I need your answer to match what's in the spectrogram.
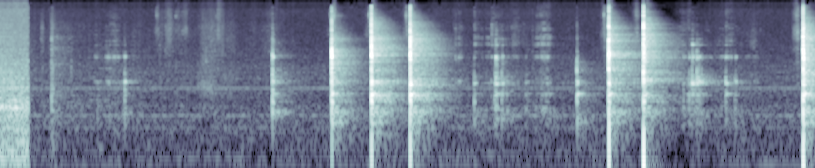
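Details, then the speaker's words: Car hauler trailer hub grease seal being hammered in during bearing repack; soft dull taps while the seal slides down, then sharp solid whacks once it seats against the bearing; grease seal fully seated. "you can hear the noise of me hitting it suddenly changed to a lot harsher noise. That's because when I was hitting it before, I was sliding the seal down in there."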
